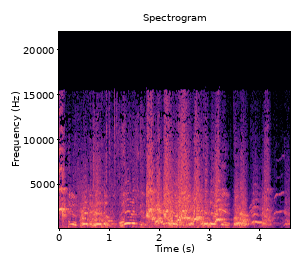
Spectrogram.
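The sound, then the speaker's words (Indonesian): Many dogs bark and yelp in kennels at a shelter for abandoned dogs, a dense, continuous chorus of overlapping high yips and barks with no pause. “Puluhan anjing lain di kandang sontak riuh,”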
